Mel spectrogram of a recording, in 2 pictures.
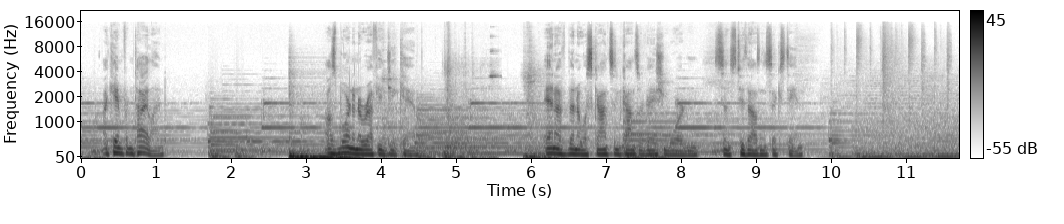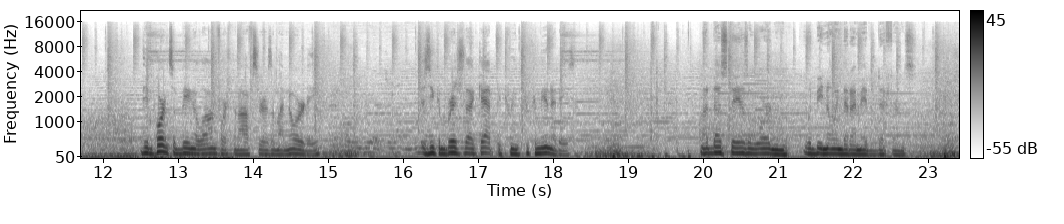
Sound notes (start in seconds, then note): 2.7 loud bang; 4.7 bangs; 4.9 squeeks; 10.3 truck noises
